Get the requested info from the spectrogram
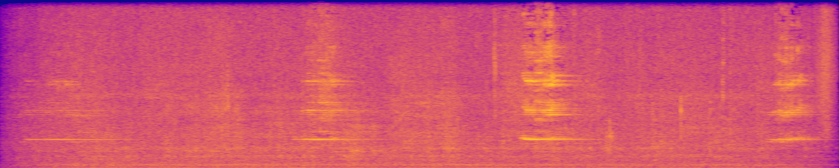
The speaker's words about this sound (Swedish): Det börjar väldigt snyggt med den här gnisslande lampan som åker fram och tillbaka och det känns verkligen hela världen gnisslar.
